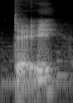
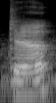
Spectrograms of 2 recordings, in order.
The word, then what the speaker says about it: 得: This character here has got three different pronunciations and thereby three different meanings. The first one is day, which colloquially means something like must or have to. Okay, then it can also be pronounced as de in the word de dao, which means to get or to obtain.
